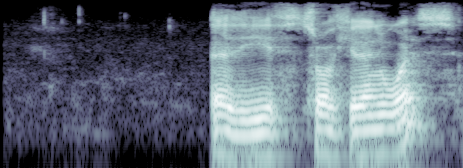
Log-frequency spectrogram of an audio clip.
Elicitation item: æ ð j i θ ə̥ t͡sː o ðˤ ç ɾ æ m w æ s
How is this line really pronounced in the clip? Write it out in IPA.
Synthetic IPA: æ ð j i θ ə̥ t͡sː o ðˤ ç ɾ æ n w æ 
